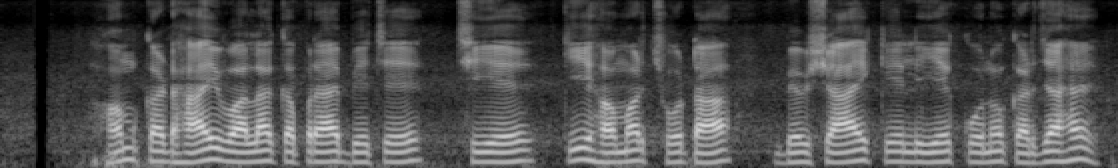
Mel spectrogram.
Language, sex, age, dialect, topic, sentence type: Maithili, male, 18-24, Eastern / Thethi, banking, question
